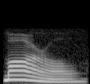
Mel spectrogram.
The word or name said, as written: marl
